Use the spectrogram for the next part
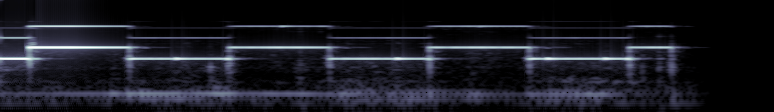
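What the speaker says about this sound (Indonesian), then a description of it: "maka alarm akan otomatis menyala, tandanya heater sudah selesai memanaskan objek" Simulated furnace heater alarm in VTSCADA software, a bright electronic beep repeating in seven even pulses about every half second, clean and alone with a faint low hum beneath, stopping abruptly.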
